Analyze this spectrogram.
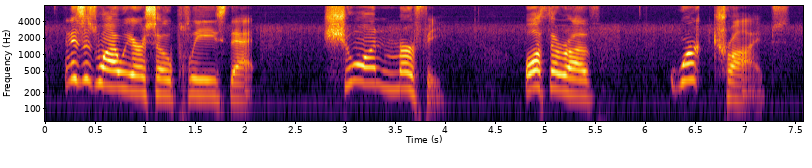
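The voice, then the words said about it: Brooklyn accent. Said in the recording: “It's got that nice accent. I don't, is it a Brooklyn accent?”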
